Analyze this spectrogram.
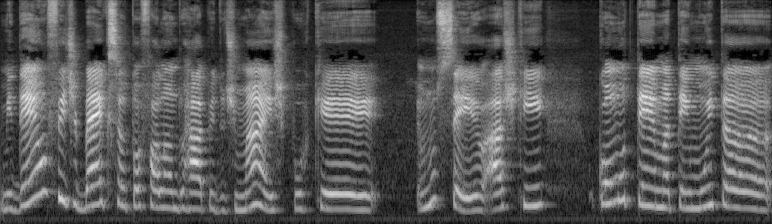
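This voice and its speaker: Heard in a very clean recording with a silent background, a woman speaks at a high pitch with ordinary pitch variation. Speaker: architect / urban planner. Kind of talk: live stream presentation. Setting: live video stream. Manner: halting, with many fillers.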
